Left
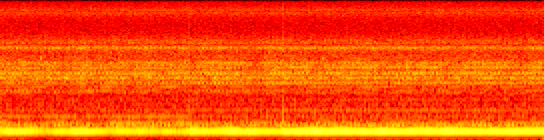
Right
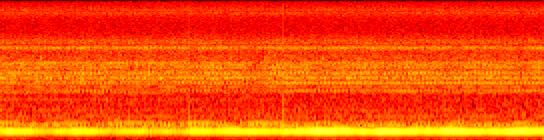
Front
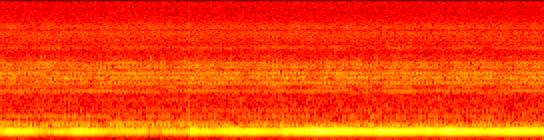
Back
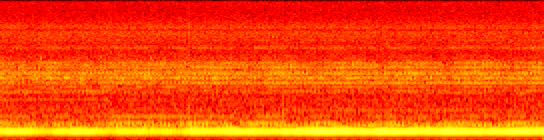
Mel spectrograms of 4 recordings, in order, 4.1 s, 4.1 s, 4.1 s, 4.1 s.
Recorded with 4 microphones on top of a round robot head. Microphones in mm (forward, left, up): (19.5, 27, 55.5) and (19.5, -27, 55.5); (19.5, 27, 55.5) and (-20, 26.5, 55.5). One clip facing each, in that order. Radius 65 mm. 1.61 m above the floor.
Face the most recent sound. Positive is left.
No sound to turn to.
